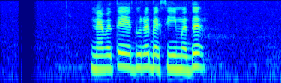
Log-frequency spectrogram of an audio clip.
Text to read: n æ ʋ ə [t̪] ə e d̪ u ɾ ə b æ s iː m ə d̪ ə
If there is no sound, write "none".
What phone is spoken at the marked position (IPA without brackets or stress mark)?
t̪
